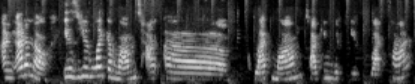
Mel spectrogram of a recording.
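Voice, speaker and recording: A woman's voice: high-pitched, measured pace, a bit bright, husky, lo-fi sound, faint music behind. A young woman chatting on a school radio show, filling her talk with "like". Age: young adult. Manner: chatty, leans on "like" as a filler. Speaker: student guest on school radio. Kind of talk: casual chat.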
